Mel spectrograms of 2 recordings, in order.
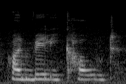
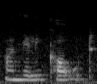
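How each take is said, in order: First: "cold" with a W sound instead of the L; "cold" said like "cowd". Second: "cold" with a clearly sounded L; "cold" said the standard way, L before the d. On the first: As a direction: turn the L in "cold" into a W. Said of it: "with a W instead of an L". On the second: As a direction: keep the L in "cold". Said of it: "instead of". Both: Shown as a demonstration.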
